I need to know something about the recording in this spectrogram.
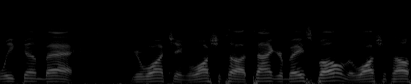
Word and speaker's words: Ouachita: it pronounced oh Akita back in Texas everybody pronounces it Wichita but really it's Ouachita Washington how would you pronounce it Ouachita it's Ouachita Baptist University get it right it's Ouachita people it's Ouachita thank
